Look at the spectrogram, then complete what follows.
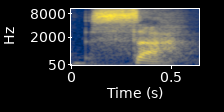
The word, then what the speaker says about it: ça: how to call that a little tail underneath For example, ‘ça’ → ‘it’ By itself, normally C and A would sound or we have ‘garçon’ which means ‘boy’ So without the cédille, would be → You put the cédille in becomes /s/ sound If you enjoyed this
